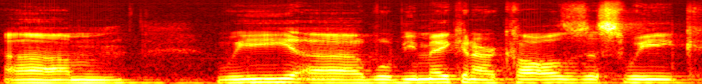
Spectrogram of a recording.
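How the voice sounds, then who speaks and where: A man at medium pitch, fairly slow in pace, with monotone, flat intonation. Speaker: church announcer. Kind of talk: announcements and prayer. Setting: church.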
